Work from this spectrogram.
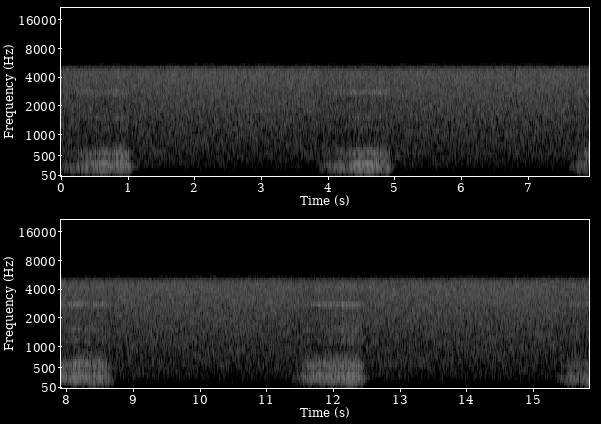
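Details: Sleeping dog snoring indoors, said to sound like a growling stomach: low, rough rumbling snores about a second long, repeated steadily roughly every three to four seconds with quiet gaps between.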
